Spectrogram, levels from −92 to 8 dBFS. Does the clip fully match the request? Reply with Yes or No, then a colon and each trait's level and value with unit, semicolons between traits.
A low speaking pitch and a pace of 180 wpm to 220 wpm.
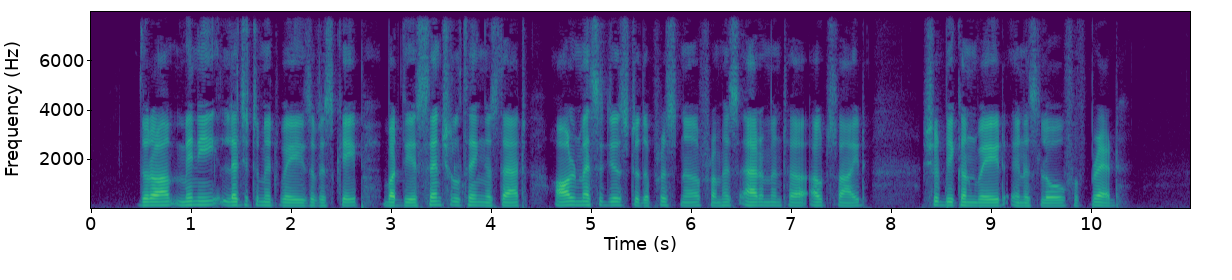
No: low, 130 Hz; average, 165 wpm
